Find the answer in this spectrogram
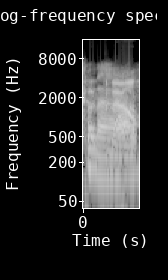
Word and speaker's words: canal: Canal? Is that how you pronounce it? Canal. Right. Canal, that's it.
